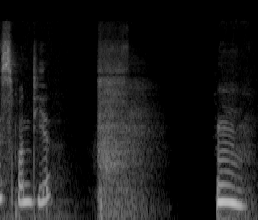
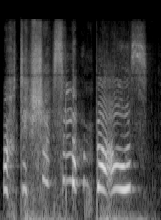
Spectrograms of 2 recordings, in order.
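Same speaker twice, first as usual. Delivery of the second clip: high frantic yelling; panicked; 14 semitones higher, 4 dB louder than usual. Real, not acted. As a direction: shout it in panic. Panic while hiding. (panisch geschrien)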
